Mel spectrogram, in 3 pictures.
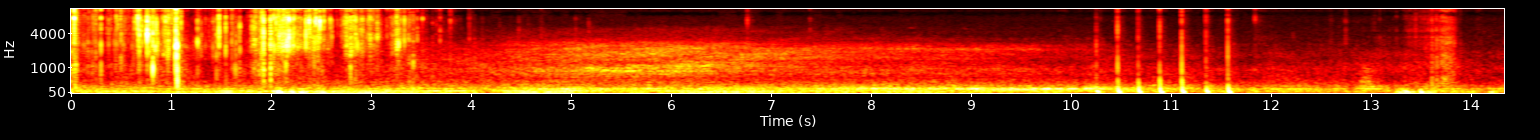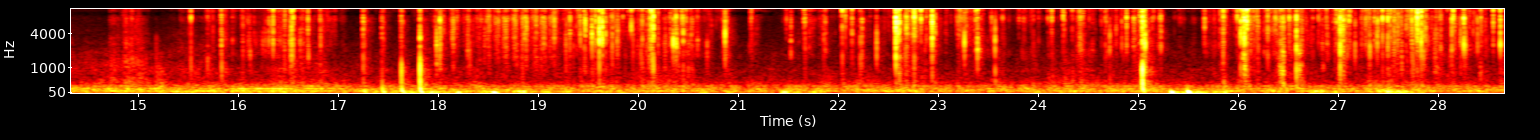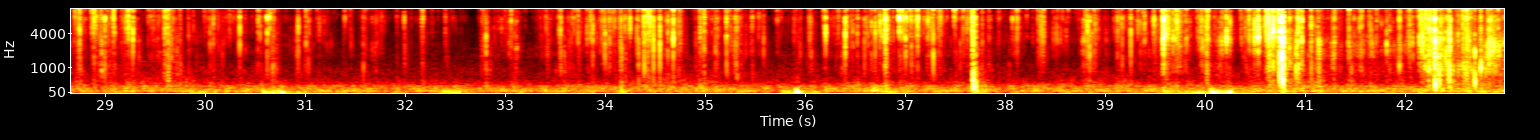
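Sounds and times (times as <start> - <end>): candy wrappers crinkling and tearing: 0.0 - 4.1, 15.4 - 42.9.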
